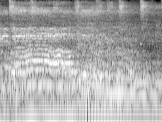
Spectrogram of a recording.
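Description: Recorded gospel song with sung held notes over a deep bass note, the bass fading a little past halfway.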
